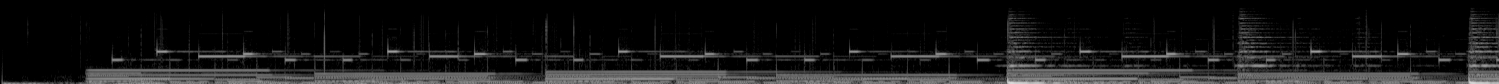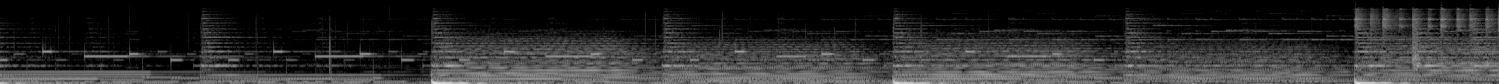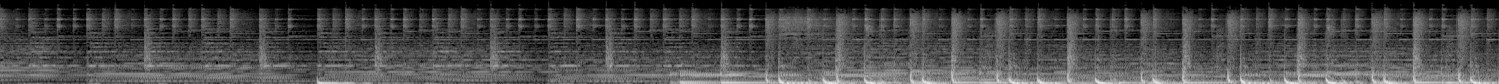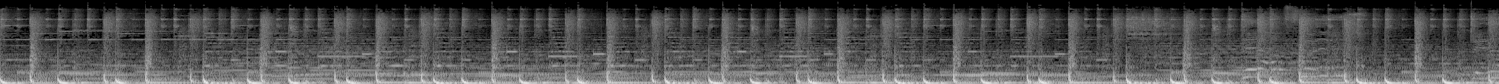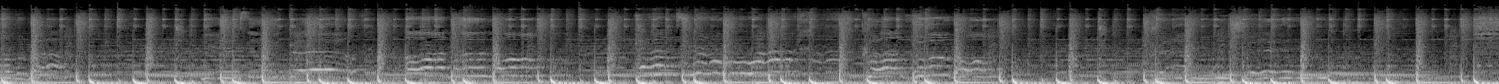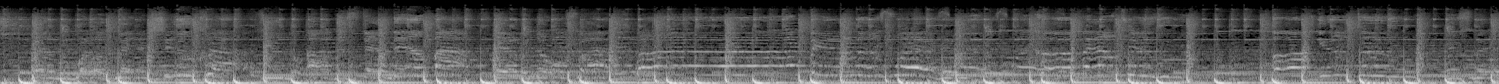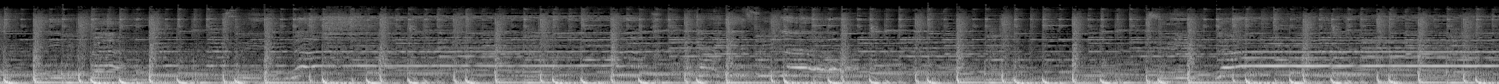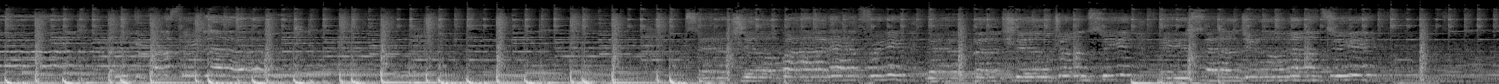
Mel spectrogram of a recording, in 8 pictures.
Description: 90' Very Nice Ground Beat !!
Ground Beat Classics !!
Funkyな女性Vocalが堪らない良質グラウンドビート！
